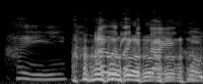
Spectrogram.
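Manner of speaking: loud, high, drawn-out belted delivery. Imitating T S Madison at a drive-in: T S Madison trying her voice. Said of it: "Let me try my voice".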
